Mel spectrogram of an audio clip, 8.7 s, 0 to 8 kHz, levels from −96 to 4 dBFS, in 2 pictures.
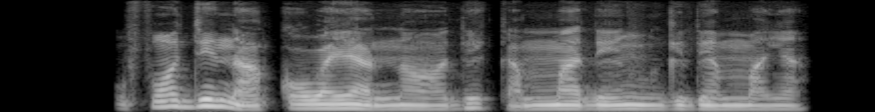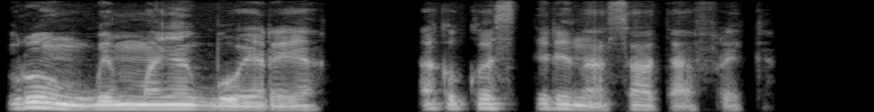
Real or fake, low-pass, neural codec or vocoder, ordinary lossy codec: real; none; none; none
